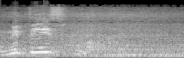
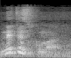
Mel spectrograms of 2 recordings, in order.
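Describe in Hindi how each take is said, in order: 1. पहले दो स्वर लंबे बोले जाते हैं। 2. पहले दो स्वर छोटे बोले जाते हैं। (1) "नी पे भी टाइम है, ती पे भी टाइम है" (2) "तो हो जाएगा हर्ष विकार"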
